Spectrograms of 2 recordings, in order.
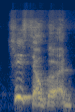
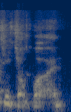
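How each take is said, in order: First: Said in the usual way. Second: Whispered praise, nearly voiceless; soft fond whisper. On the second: Real, not acted. Praising the dog to viewers, soft whisper. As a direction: breathe it softly, fond of the dog.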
